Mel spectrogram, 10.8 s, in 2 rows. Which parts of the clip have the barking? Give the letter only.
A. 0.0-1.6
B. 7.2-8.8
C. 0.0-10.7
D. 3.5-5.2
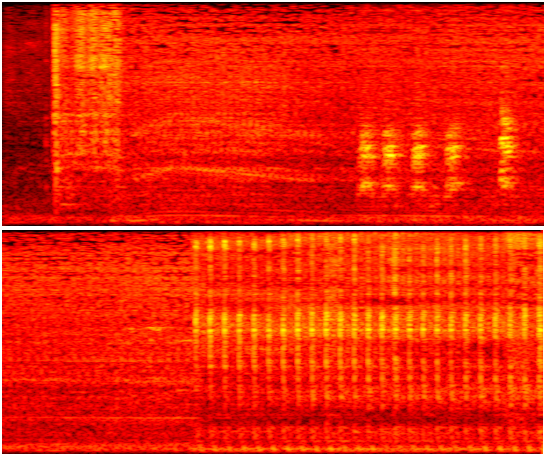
D.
